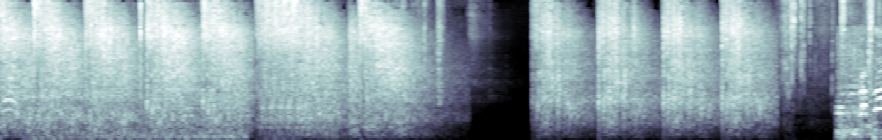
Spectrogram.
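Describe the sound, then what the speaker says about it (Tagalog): Gunfire in rapid, loud bursts like machine-gun volleys; it fires repeatedly, stops briefly into near silence, then resumes in several sharp bursts. "Ba't may putukan?"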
